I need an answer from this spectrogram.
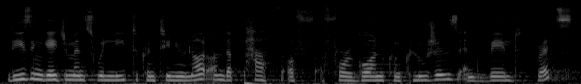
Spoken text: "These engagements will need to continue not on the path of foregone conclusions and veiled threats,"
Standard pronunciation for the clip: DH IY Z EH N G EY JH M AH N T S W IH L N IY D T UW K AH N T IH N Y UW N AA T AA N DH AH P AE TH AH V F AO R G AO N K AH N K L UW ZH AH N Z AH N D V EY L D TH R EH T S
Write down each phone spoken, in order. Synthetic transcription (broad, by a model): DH IY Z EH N G EY JH M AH N T S W IH L N IY D T UW K AH N T IH N Y UW N AA T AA N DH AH P AE TH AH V F AO R G AO N K AH N K L UW ZH AH N Z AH N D V EY L D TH R EH T S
